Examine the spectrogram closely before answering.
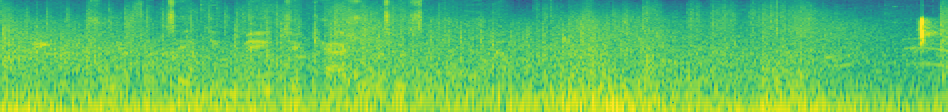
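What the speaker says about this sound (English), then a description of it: "Here comes a new creeping barrage." Rumbling artillery fire from a creeping barrage in the video game Company of Heroes, heard as a continuous low roar of distant blasts with a sharp crack near the end, while a voice talks faintly underneath.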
